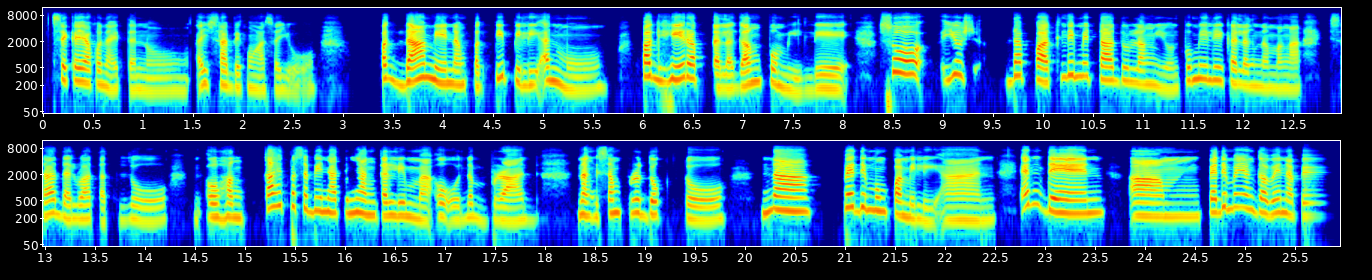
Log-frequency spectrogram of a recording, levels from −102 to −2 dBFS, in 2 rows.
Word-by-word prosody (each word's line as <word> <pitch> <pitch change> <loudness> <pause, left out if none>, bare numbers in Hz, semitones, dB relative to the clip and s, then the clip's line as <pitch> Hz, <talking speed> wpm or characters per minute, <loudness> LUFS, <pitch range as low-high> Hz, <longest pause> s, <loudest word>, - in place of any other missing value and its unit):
Kasi 270 -4 0
kaya 245 -4 +2
ko 215 - -5
naitanong 155 -4 -11
ay 200 - -3
sabi 205 -3 -3
ko 180 - -12
nga 160 - -8
sa'yo, 160 -1 -15 0.6
"'Pag 280 -6 +1
dami 250 0 +6
ng 210 -2 -2
pagpipilian 225 - -4
mo, 165 -4 -12 0.4
'pag 325 -3 +7
hirap 285 +3 +4
talagang 185 +6 +1
pumili." 170 - -6 0.3
So 410 - -1 0.5
us 345 +3 -3 0.4
dapat 265 -4 +3
limitado 285 -7 +1
lang 215 -2 -4
yun, 165 -1 -13
pumili 265 0 -5
ka 235 -3 -1
lang 195 -1 -6
ng 175 0 -10
mga, 170 -1 -7 0.3
1, 245 +3 -1
2, 200 -2 -4
3, 180 0 -12 0.4
o - - -5
hang 215 0 -2 0.2
kahit 370 +4 +4
pa 380 - -3
sabihin 300 -4 -1
natin 265 +1 -6
nga 260 - +3
hanggang 235 -1 -1
5, 210 -6 -3
oo, 215 -4 -6
na 215 - -7
brand 180 -1 -3 0.5
ng 245 -1 +4
isang 260 +6 -2
produkto 205 -8 -5 0.4
na 295 0 +7 0.4
pwede 360 0 +5
mong 300 -2 -4
pamilian. 185 -4 -2 0.3
And 405 +4 +3
then, 265 -3 +8 0.4
um, 220 -1 +2
pwede 275 +6 +3
mo 365 - -1
yang 340 -3 0
gawin, 265 0 0
ah, - - -4
pwe 225 0 -7
225 Hz, 140 wpm, -24 LUFS, 185-275 Hz, 0.6 s, then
